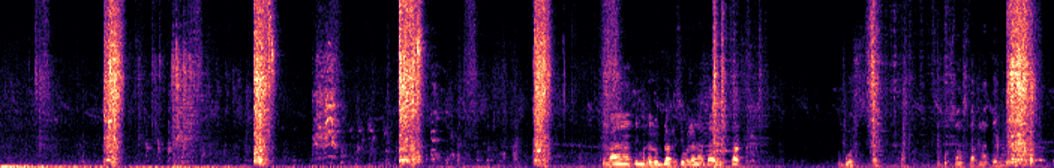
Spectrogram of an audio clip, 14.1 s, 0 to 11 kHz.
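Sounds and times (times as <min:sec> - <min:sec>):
shovel scraping sand and cement: 0:00.5 - 0:00.8, 0:01.4 - 0:03.8, 0:05.3 - 0:06.4, 0:07.1 - 0:07.4, 0:08.0 - 0:08.5, 0:11.4 - 0:12.2, 0:13.3 - 0:14.0.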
